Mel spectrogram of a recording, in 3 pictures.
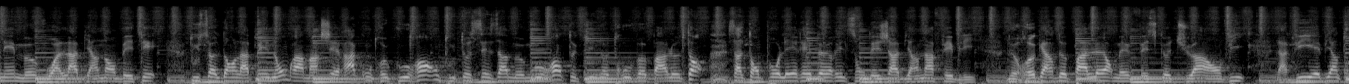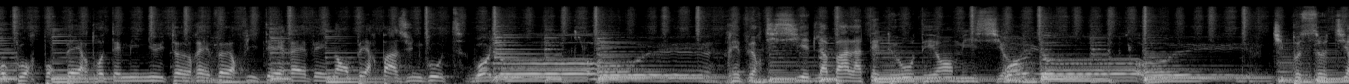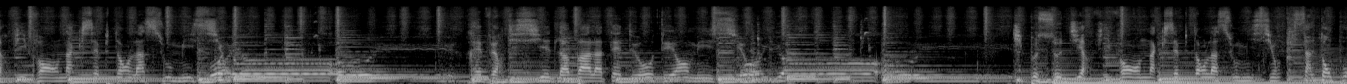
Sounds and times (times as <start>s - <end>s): Music: 0.0s - 40.4s.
